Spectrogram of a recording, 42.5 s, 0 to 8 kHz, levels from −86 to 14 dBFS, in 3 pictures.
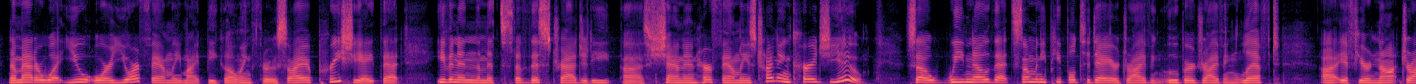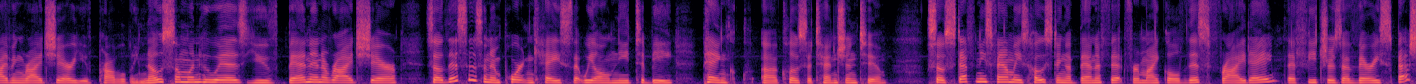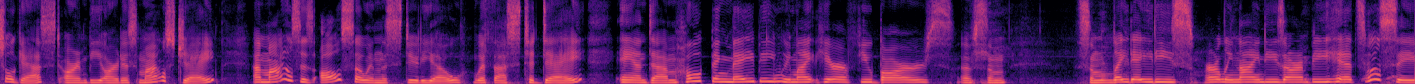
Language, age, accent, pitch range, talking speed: English, 50-69, American, 185-225 Hz, 185 wpm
